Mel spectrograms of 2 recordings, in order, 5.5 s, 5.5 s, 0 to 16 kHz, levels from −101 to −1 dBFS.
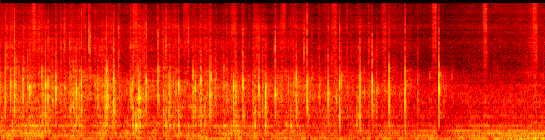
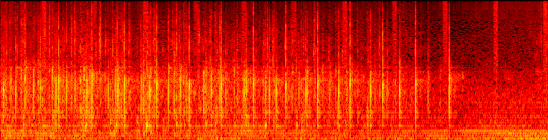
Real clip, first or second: second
